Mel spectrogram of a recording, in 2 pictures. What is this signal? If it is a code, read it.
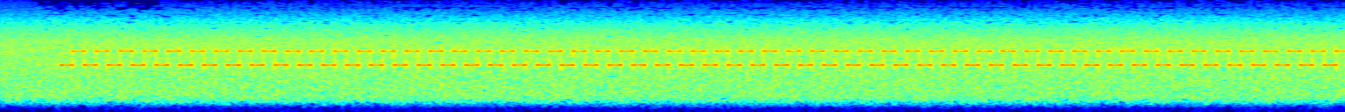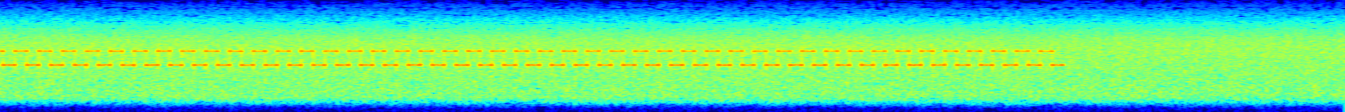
A tone that alternates evenly between two pitches, with radio hiss. There is no code.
